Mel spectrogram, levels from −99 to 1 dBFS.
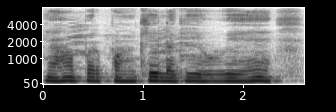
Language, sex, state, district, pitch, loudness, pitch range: Hindi, male, Jharkhand, Deoghar, 140 Hz, -16 LUFS, 135-145 Hz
